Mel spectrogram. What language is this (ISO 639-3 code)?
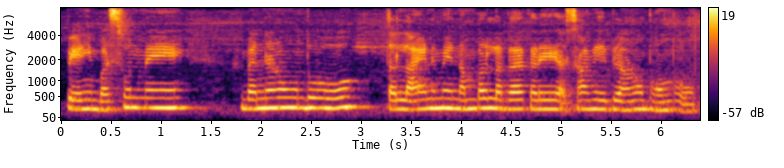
snd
